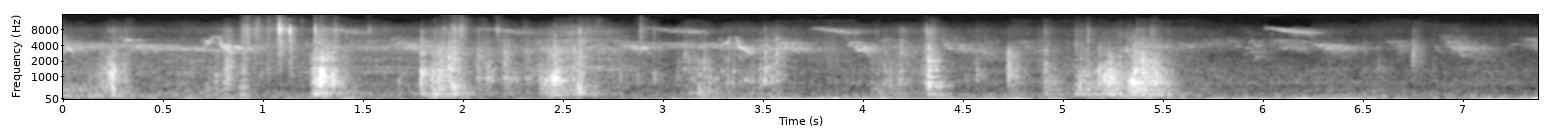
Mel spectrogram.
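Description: Small birds chirping in short high notes, over several irregular scuffing sounds.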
